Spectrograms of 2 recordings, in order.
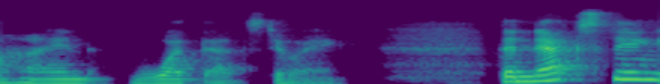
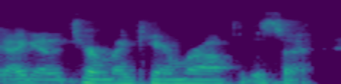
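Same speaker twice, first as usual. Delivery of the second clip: mumbled aside; 4 semitones lower, 11 dB quieter, much faster than usual. Pretend. Imagined shy participant.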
